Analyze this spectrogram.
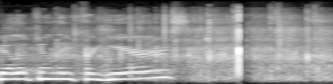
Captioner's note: applause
